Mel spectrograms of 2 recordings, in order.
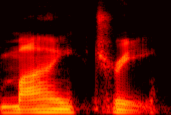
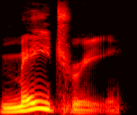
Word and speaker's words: Maitri: So it sounds like my tree. Then I was told that the company is run by all females and that it's pronounced Maytree, as in short for matriarch.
